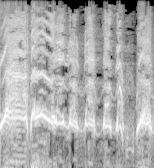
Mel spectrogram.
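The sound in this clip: A crowd screaming and cheering as the Boston Marathon gets underway, loud, high-pitched massed voices surging in several separate bursts with brief dips between them.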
